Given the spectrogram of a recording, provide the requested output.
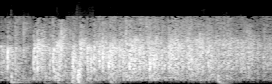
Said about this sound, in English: When I say on point, let me clap for her.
